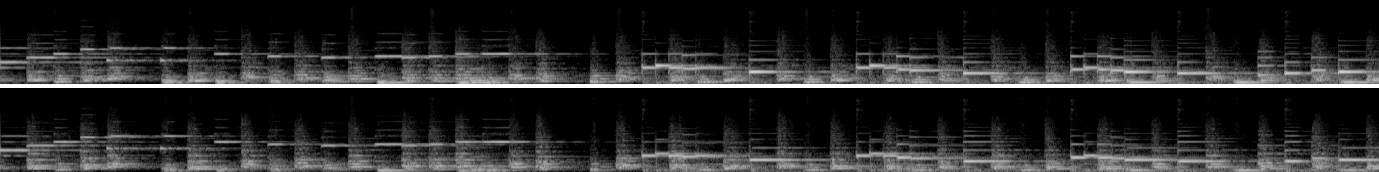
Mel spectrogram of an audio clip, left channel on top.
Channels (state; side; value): normal; both; correlation 0.62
